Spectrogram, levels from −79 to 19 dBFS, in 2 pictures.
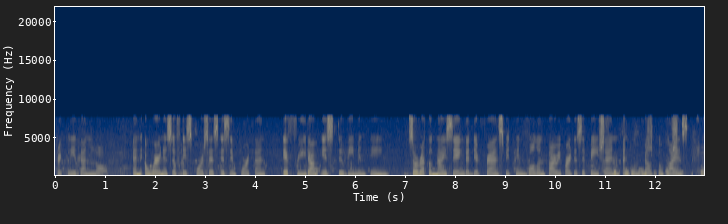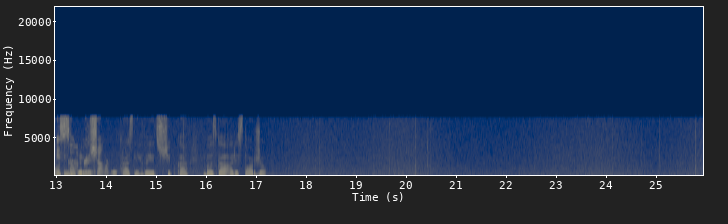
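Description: From 0 to 7.13 s, a faint delayed copy of the speech trails the talker by 222 ms, about 20 dB down. This is an echo leak, likely from a far-end echo canceller letting loudspeaker pickup back into the line. The same echo returns briefly at 8.11 to 8.17 s and again at 9.16 to 9.48 s.

Between 8.54 and 9.13 s, the talker's level dips by a few decibels in short patches. This is likely speech suppressed in double talk: with both sides active, the canceller turns down the near talker along with the echo.

The echo leak returns from 10.69 to 12.04 s at about 20 dB down. It comes back stronger from 12.85 to 14.04 s, at about 15 dB below the speech. Overlapping this, from 10.91 to 14.32 s, the speech suppression is much heavier. For roughly two seconds in total, the voice drops by up to around 20 dB.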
